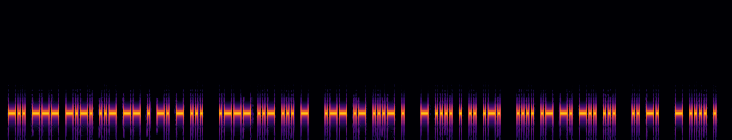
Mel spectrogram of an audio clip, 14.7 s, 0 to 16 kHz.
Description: Morse code, heard as a keyed tone, about 25 wpm, 600 Hz. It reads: DOCUMENTS JUST WAVE THEIR HANDS IN THE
